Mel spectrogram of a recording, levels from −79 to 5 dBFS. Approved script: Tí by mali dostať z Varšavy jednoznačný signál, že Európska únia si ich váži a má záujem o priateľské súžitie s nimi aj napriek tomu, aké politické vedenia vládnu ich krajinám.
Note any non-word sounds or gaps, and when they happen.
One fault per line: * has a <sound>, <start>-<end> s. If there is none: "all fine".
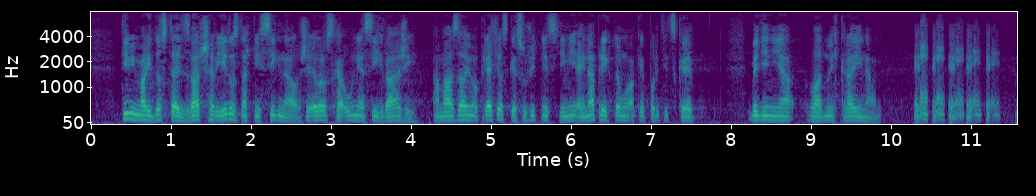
* has a laugh, 10.3-11.4 s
